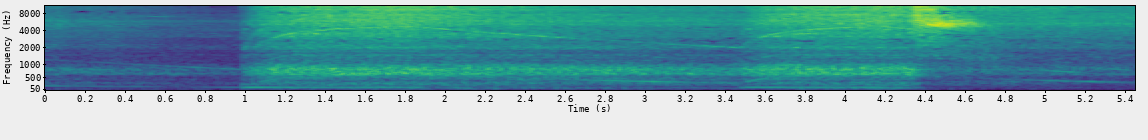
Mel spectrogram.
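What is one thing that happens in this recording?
An electric air pump whirs loudly in short bursts.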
